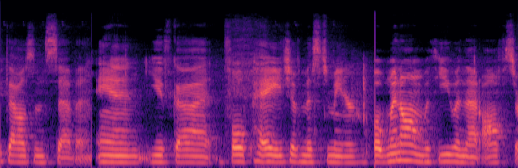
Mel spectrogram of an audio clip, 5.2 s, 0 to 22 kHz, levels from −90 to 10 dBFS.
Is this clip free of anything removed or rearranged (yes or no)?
no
